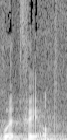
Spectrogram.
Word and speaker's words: Whitefield: It's actually spelled, it's spelled like Whitefield, but you pronounce it Whitfield.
